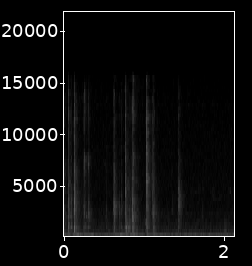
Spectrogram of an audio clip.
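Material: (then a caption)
Plastic. Both hands, with long painted nails and fingertips, rapidly type on a black plastic Logitech full-size keyboard with a hollow shell and membrane keys. Quick, bright plastic clicks and taps sound over a low, steady hum.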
